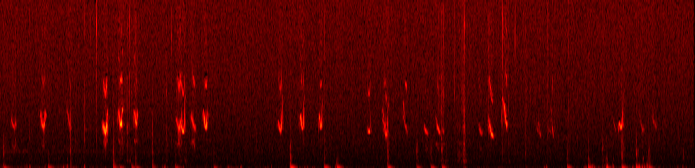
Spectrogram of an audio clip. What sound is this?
A short recording of our chickens, when they were little.
birds, chick, chickens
